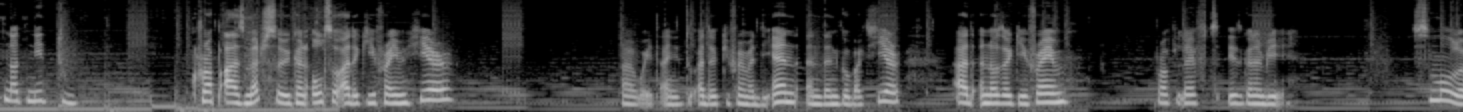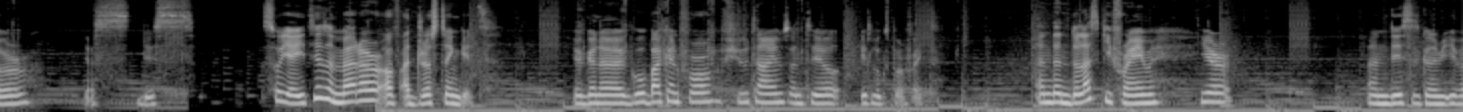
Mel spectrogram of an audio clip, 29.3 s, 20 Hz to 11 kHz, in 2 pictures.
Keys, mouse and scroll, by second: 2.0 click, 2.4 click, 6.7 click, 7.4 click, 8.2 click, 9.2 click, 11.4 scroll down 2, 13.4 click, 14.1-14.8 scroll down 3, 16.1 scroll down 2, 18.2 click, 19.8 scroll down 2, 20.4-22.2 scroll up 8, 22.5 scroll down 2, 23.4-24.9 scroll down 3, 25.3 click, 26.6 click, 29.0-29.2 drag.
